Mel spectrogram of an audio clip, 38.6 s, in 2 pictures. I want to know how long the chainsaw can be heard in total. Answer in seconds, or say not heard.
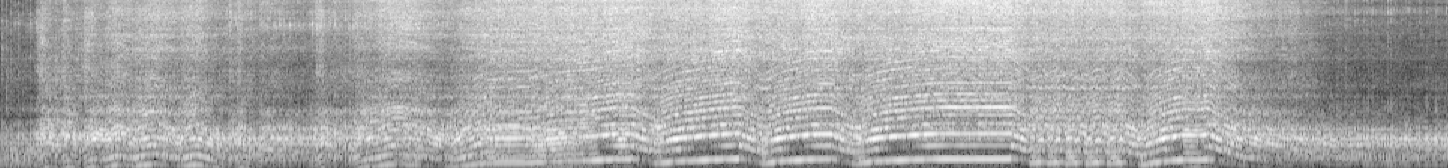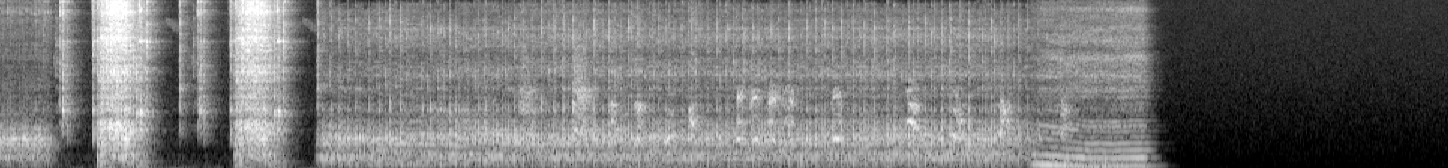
35 s.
